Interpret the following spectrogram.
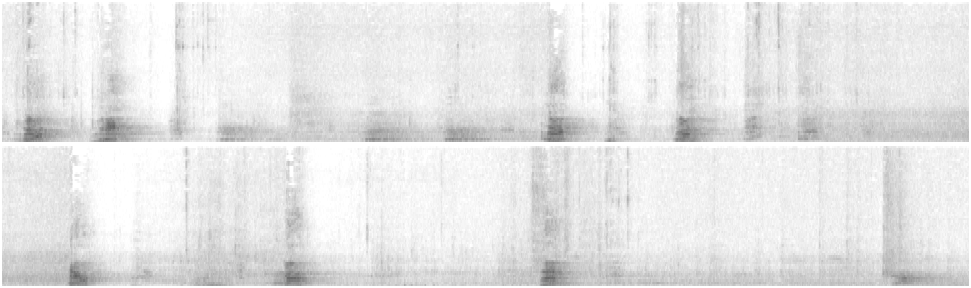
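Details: Four-month-old golden retriever puppy chasing a cow it sees for the first time, yapping in high, sharp barks, roughly a dozen spread unevenly over fourteen seconds, some in quick pairs, with a faint low rumble behind.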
